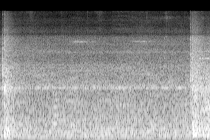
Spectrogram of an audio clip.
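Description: Diesel-hauled passenger train pulling slowly out of the station: a steady rolling rumble, with two short, loud rushes of noise, one at the start and one just before the end.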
